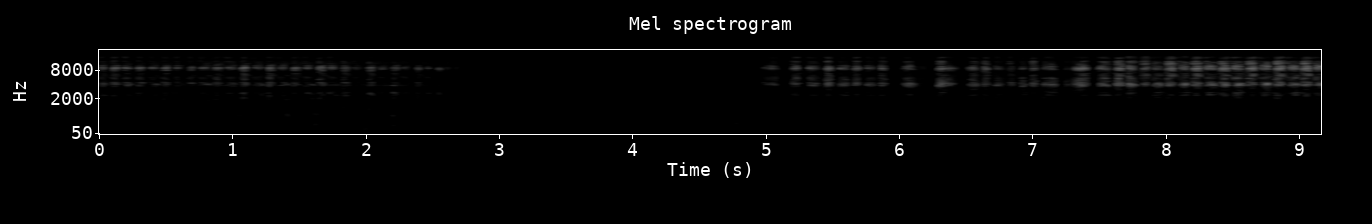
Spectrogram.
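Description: The pointed tip of a paper blending stump rubs small, quick strokes into graphite shading on a flat sheet of Bristol paper, making dry, bright, scratchy swishes. The rubbing stops briefly near the middle, then resumes in denser and louder rapid strokes through the end.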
